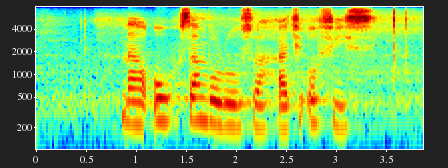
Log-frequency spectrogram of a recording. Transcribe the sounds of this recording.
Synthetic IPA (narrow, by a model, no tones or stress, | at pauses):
naʔusambuɺuswaɦat͡ʃʰiʔofiːsi̥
